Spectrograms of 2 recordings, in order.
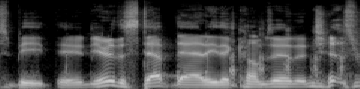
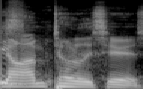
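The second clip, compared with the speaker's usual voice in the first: ordinary talk, nothing marked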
